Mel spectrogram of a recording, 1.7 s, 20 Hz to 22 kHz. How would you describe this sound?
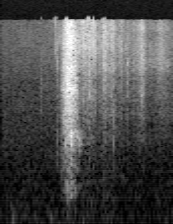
Dog sniff 2
A dog sniffing
sniff, sniffing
